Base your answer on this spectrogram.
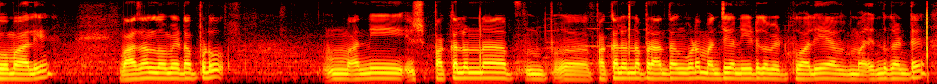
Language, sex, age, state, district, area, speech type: Telugu, male, 18-30, Telangana, Medchal, urban, spontaneous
